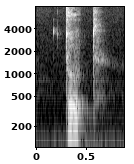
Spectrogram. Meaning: here
- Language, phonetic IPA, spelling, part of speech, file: Belarusian, [tut], тут, adverb, Be-тут.ogg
